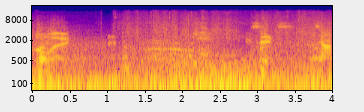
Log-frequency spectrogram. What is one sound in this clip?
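A plasma gun fires rapid bursts.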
